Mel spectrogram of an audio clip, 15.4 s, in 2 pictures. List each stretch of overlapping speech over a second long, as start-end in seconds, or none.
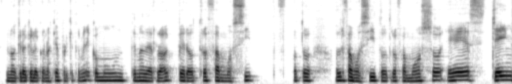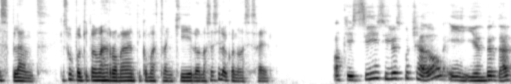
none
